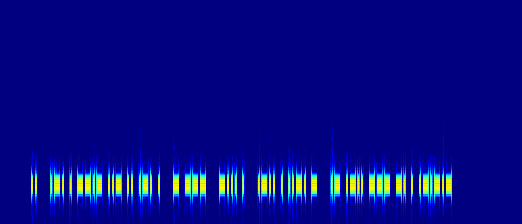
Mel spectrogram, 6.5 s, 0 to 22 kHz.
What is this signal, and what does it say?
Morse code, heard as a keyed tone, about 45 wpm, 700 Hz. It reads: I REQUIRE TO BE LEFT ALONE.
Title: Sentences from Top 1000 Words - Review Part 6 - 50wpm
